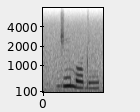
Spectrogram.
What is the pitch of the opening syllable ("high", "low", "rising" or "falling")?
high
